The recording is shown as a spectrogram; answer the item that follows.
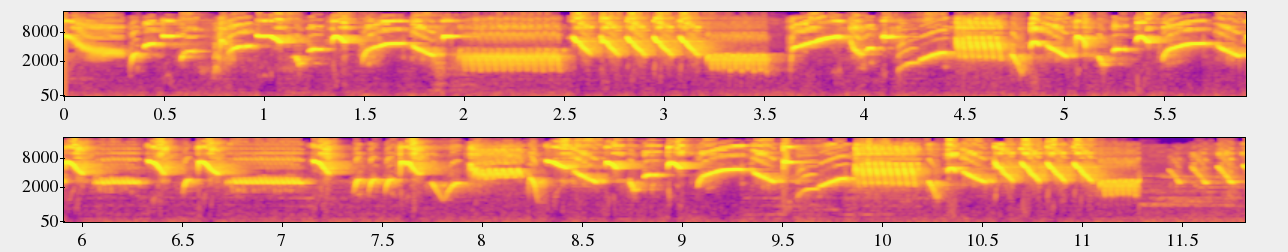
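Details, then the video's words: Loud canary song for other birds to learn from: looping whistled arcs alternate with buzzy bursts and short rapid trills in a lively, continuous stream. "O SOM DO CANÁRIO SOM ALTO DE OUTRO PÁSSARO PARA IMITAR"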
